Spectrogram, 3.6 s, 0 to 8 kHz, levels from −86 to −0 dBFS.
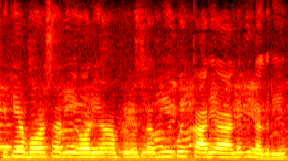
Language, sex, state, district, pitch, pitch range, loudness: Hindi, female, Chhattisgarh, Raipur, 225 Hz, 220-235 Hz, -14 LUFS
